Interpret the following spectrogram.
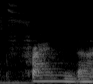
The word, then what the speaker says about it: friend: friend um about pronunciation please it's friend it's not friend okay you don't hear the I sound a friend no it's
